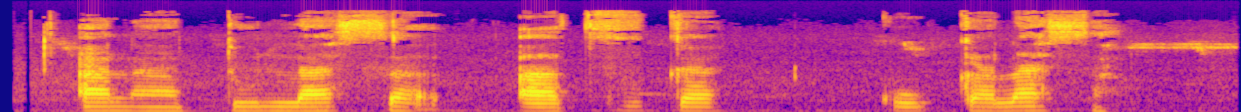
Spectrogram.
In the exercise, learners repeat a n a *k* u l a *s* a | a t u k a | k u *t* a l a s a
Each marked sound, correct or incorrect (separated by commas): incorrect, correct, incorrect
